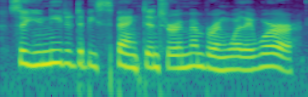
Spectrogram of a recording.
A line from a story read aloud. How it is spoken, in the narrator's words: Angela barked, interrupting Thomas's near meltdown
